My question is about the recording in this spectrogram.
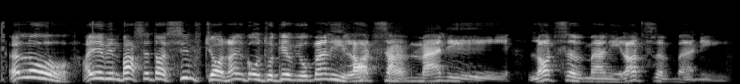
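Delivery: loud, high, hammed-up ambassador voice, slowing at the end; mock ambassador. Mocking a celebrity ambassador to viewers, loud and high. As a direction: ham up a grand charity ambassador promising cash. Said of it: "They go".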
